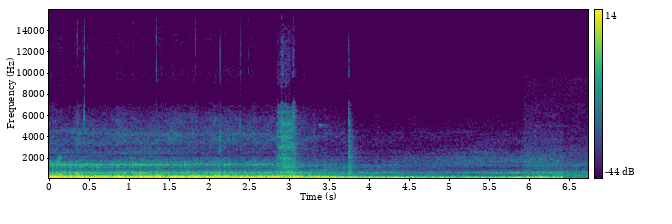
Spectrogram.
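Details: Homemade gravity-fed waste oil burner heating a 1700 sq ft shop: steady low roaring rumble with a soft flutter, even and unchanging, before it lights off; normal running before light-off.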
